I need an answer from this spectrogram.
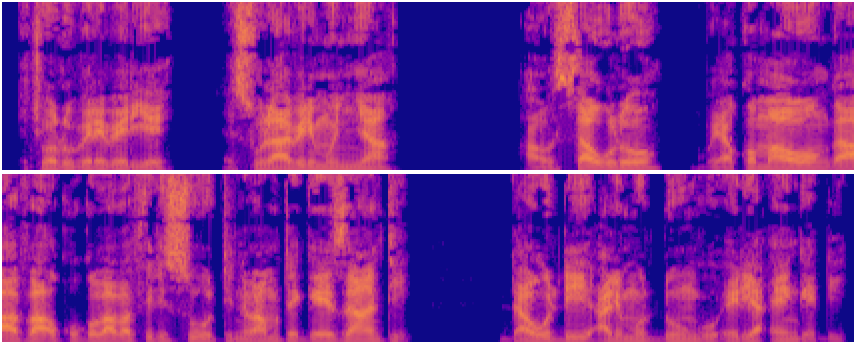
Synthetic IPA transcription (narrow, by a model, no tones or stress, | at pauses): eco̞ːluβe̞ɾe̞βe̞ɾje̞ː | sulaːβiɾimuɲːaː | wo̞sawulo̞ | βwejako̞mawo̞ŋɡaːvao̞kuɡo̞βaːβafiɾisuːtine̞βamute̞ɡe̞ːzaːnti | daudialimudːuːŋɡuʔe̞ɾjaʔe̞ŋɡe̞di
